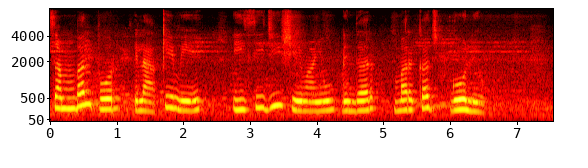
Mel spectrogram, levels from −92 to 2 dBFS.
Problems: constant background noise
